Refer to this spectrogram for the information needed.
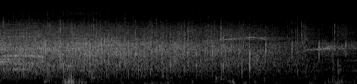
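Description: A crowd claps steadily, a dense crackle of many hands that holds strong before gradually thinning toward the end, with a few isolated claps standing out.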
